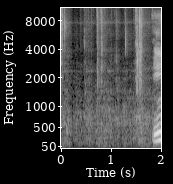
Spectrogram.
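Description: Quiet handling of Pokémon trading cards on a felt mat: a few faint soft ticks and rustles as a card is picked up, with a man's voice starting near the end.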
